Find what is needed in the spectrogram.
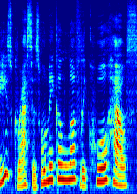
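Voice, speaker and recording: A put-on character voice at a moderate pace, with very wide pitch swings. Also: female-sounding voice, high pitch for a woman. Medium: read story.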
